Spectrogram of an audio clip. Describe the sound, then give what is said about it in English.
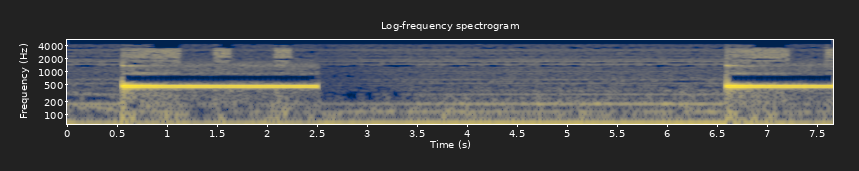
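Two long, steady ringback tones over a telephone line, each about two seconds, separated by a four-second pause filled with faint line hum. The second ring starts near the end and is cut off. “Well, it's ringing.”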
